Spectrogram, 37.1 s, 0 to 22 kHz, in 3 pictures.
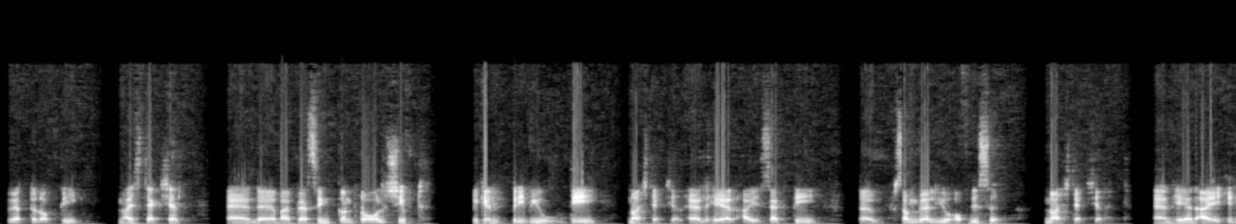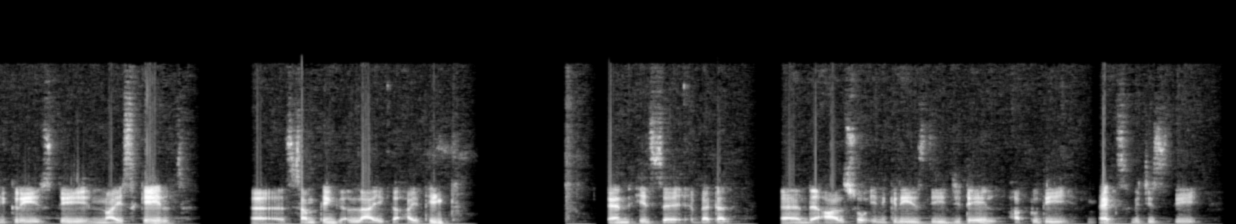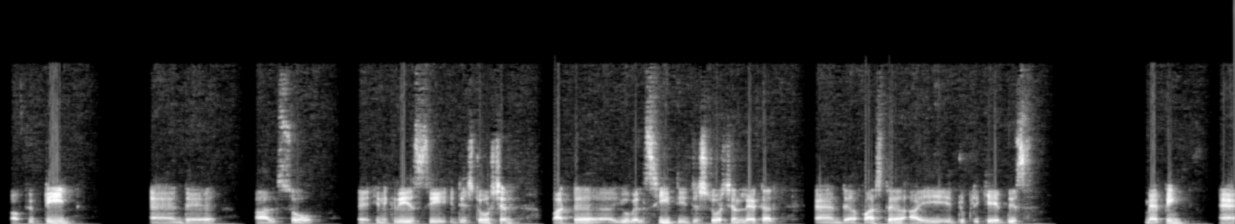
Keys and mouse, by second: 2.4 middle click, 4.5 ctrl+shift+click, 7.7 click, 12.7-16.0 drag, 16.1-19.1 drag, 21.5-23.0 drag, 32.8 click, 34.0 click, 36.1 shift+d.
